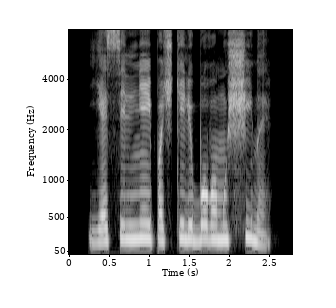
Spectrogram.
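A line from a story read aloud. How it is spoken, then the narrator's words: Gloating growl. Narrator (Russian): прорычала я, наслаждаясь своей внезапной властью над этим низшим существом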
